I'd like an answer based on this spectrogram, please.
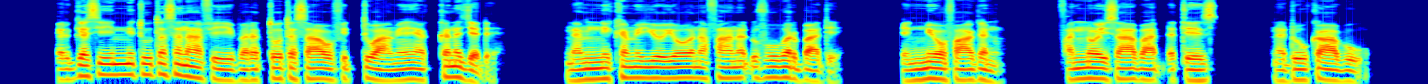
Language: Oromo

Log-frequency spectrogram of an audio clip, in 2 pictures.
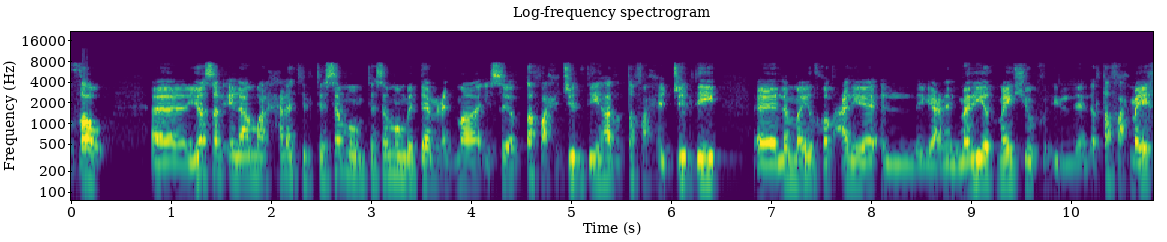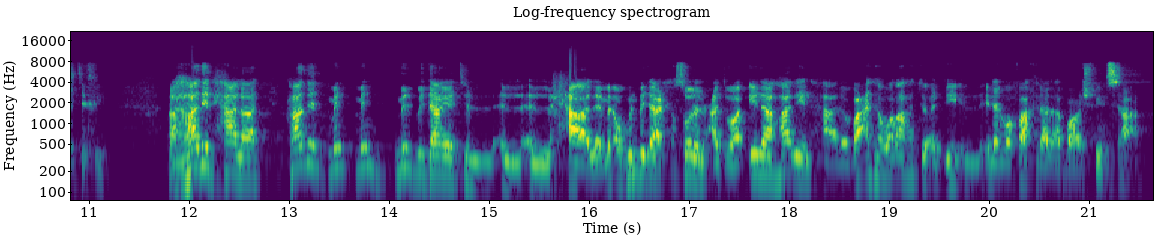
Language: Arabic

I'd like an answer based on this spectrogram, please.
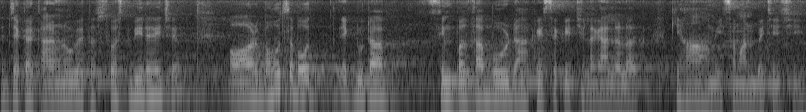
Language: Maithili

